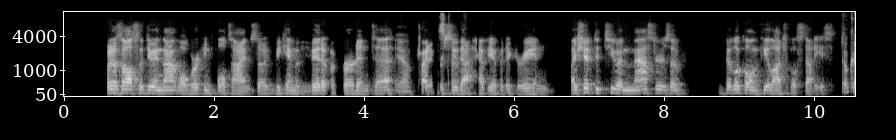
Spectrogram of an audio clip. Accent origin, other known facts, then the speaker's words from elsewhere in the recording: Midwest, United States; dating back to when I was born, it was a Christian family. That's how I was raised in the Midwest.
